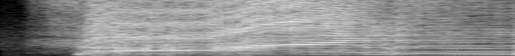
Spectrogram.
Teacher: عین middle throat سے اور رگڑ کر اس کی آواز آئے گی اسکویز کر کے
